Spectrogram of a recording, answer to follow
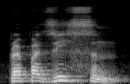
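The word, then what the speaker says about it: preposition: सीख लेते हैं, क्योंकि इसका नाम प्रेपोजिशन, प्रेपोजिशन, या ओ का उच्चारण ए की तरह होता है, ये प्री नहीं होता है। जैसे ज़्यादातर क्या होता है, टीचर्स या स्टूडेंट्स इसको प्रीपोजिशन बोल देते हैं। That is absolutely wrong प्रोनाउंसिएशन। It's exact और करेक्ट प्रोनाउंसिएशन इज प्रेपोजिशन।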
